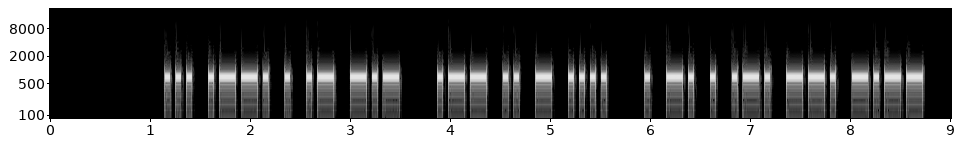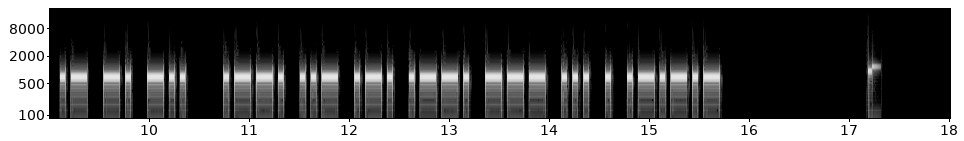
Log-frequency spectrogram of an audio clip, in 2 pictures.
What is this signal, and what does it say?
Morse code, heard as a keyed tone, about 21 wpm, 700 Hz. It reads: SPEAK WITH ENERGY AND PURPOSE.
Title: Sentences from Top 1000 Words - Review Part 6 - 22wpm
